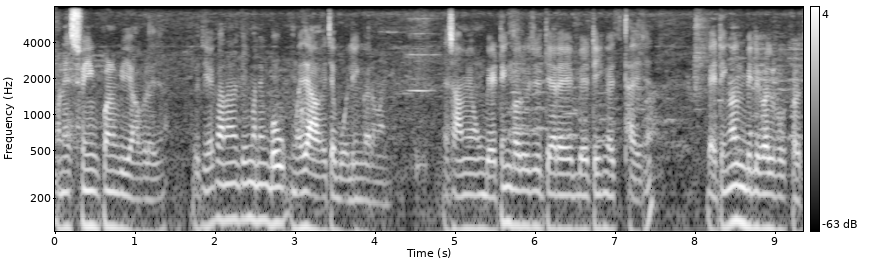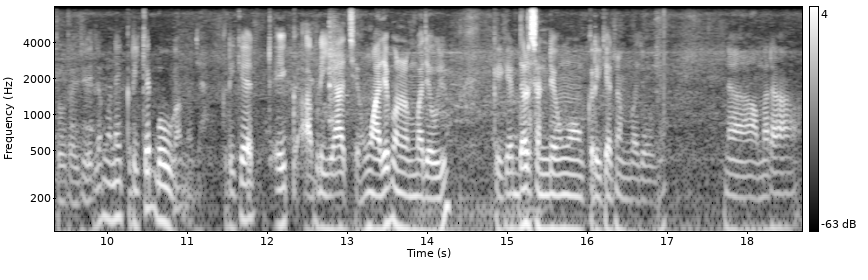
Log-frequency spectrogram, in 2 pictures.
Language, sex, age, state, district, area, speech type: Gujarati, male, 18-30, Gujarat, Aravalli, urban, spontaneous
